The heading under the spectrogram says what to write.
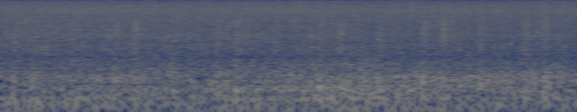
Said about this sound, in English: Luckily, they heard the train.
